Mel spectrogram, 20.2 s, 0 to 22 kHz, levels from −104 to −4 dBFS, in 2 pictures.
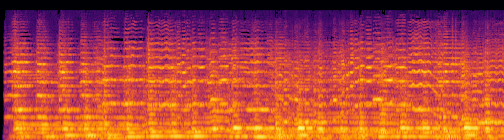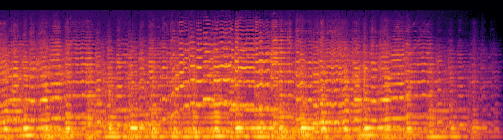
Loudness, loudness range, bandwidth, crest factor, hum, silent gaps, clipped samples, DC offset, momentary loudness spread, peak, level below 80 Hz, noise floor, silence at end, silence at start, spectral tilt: -16 LUFS; 3 LU; 12.5 kHz; 16 dB; none; none; under 0.1%; under 0.1%; 7 LU; -2 dBFS; -34 dBFS; -37 dBFS; 0.1 s; 0.1 s; -5.5 dB/octave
